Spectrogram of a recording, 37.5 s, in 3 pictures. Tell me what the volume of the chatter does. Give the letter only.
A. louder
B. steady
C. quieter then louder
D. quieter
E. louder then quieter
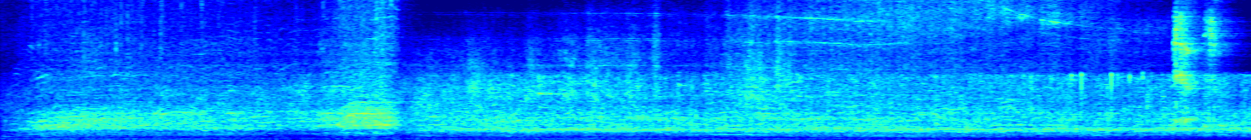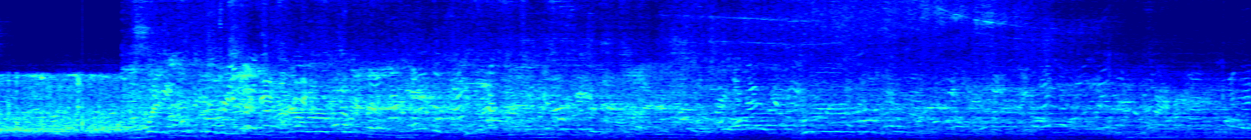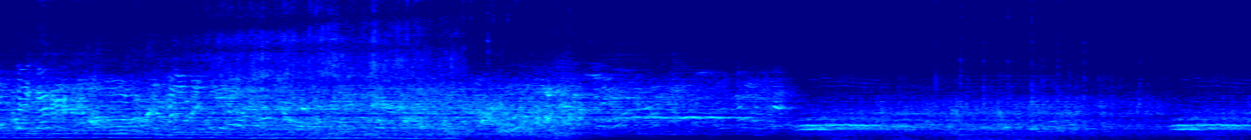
D.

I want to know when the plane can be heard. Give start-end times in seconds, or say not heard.
0.0-30.9.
